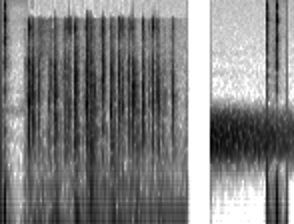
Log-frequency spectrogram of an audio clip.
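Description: Keys on a keyboard tap quickly.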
